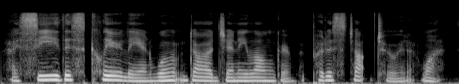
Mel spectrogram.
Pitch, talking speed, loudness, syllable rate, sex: 175 Hz, 220 wpm, -17 LUFS, 4.9 syllables/s, female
